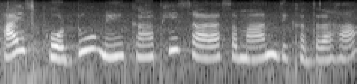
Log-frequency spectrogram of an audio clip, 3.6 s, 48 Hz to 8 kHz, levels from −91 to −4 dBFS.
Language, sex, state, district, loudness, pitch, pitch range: Hindi, female, Haryana, Jhajjar, -19 LUFS, 255 Hz, 235-295 Hz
